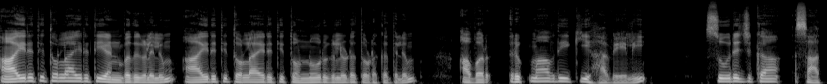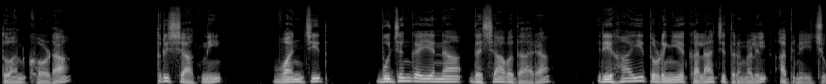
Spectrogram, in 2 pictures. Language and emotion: Malayalam, neutral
